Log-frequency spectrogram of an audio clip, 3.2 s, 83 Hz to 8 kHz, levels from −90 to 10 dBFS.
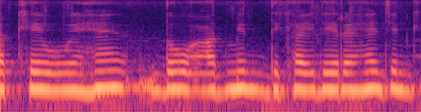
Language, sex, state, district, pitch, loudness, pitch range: Hindi, female, Himachal Pradesh, Shimla, 210 Hz, -14 LUFS, 205-215 Hz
